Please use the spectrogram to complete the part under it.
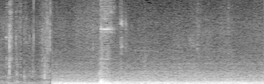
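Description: A car starts driving off, a quieter rattle giving way to a sudden, steady rumble of engine and road noise from inside the vehicle that holds for the rest of the clip.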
